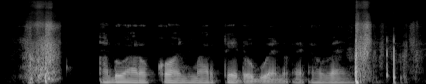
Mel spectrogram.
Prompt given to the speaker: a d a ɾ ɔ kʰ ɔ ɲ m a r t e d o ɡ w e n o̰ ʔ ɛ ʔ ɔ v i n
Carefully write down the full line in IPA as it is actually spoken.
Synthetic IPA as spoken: a d a ɾ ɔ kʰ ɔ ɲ m a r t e d o ɡ w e n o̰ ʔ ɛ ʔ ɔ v ɛ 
